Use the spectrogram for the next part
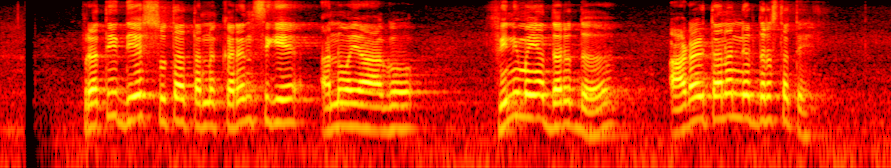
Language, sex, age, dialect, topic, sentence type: Kannada, male, 31-35, Central, banking, statement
